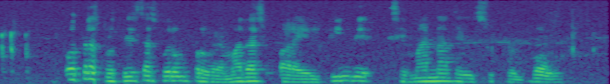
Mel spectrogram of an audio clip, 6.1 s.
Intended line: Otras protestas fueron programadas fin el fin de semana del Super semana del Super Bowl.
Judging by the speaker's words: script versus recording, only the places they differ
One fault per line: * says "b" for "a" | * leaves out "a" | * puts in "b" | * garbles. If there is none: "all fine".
* says "para" for "fin"
* leaves out "semana del Super"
